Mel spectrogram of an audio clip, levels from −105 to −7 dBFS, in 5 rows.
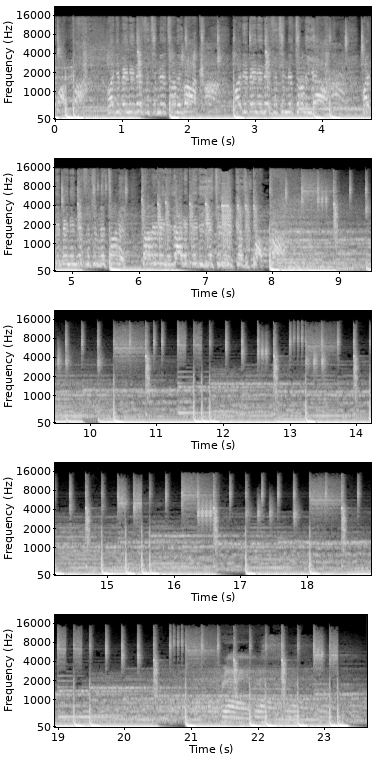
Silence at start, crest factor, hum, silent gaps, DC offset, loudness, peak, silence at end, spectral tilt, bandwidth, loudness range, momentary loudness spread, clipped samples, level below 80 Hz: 0 s; 12 dB; none; none; under 0.1%; -15 LUFS; 0 dBFS; 0 s; -4.5 dB/octave; 15.5 kHz; 2 LU; 6 LU; under 0.1%; -14 dBFS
